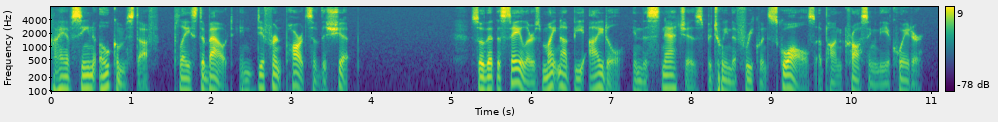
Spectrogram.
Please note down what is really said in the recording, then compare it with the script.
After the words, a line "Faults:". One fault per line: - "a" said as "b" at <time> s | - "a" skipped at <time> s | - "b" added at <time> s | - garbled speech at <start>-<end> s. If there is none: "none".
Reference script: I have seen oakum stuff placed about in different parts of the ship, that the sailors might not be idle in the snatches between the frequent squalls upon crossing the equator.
I have seen oakum stuff placed about in different parts of the ship, so that the sailors might not be idle in the snatches between the frequent squalls upon crossing the equator.
Faults:
- "so" added at 5.2 s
